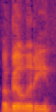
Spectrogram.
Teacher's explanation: our letter y says the tense e sound · you don't want a strong d that would sound strange but the flap is just a light little d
